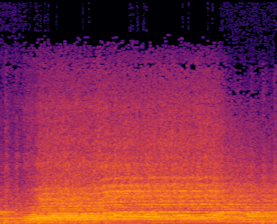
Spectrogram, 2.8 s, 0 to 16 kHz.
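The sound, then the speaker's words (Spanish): Steam train arriving at a station, as in the 1895 Lumière film shot in France: a loud, sustained steam whistle over rumbling rail noise, steady from start to finish. “París, 1895. La arrivée d'un train gare. La llegada de un tren a la estación de la ciudad es considerada la primera proyección cinematográfica de la historia.”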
